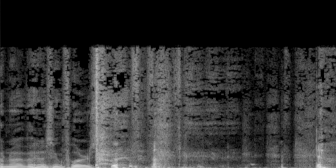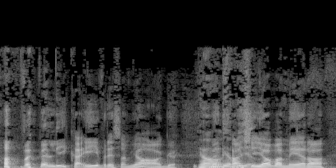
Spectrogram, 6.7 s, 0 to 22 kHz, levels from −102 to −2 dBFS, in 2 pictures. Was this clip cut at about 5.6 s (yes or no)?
yes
